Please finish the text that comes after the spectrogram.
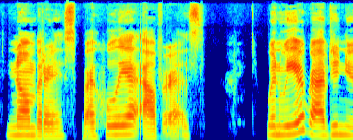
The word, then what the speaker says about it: Alvarez: my name to myself, opening my mouth wide for the organ blast of the A, trilling my tongue for the drumroll of the R. Alvarez.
